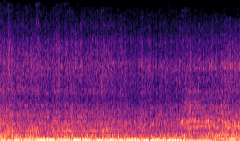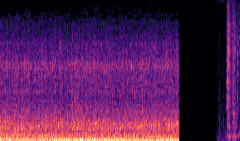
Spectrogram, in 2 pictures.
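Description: The rat rod's engine running steadily, then revving up to a higher, steady speed about two and a half seconds in. The sound cuts off abruptly shortly before the end.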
